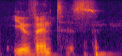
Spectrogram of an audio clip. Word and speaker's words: Juventus: How do you pronounce his new team? – Juventus.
